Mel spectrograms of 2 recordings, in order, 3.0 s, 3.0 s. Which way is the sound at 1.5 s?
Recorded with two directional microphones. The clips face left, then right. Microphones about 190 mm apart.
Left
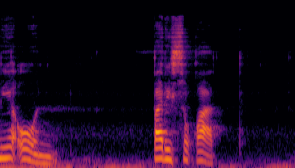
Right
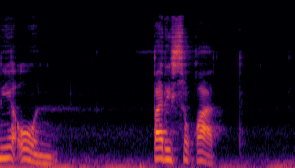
45° left (ahead or behind).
